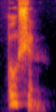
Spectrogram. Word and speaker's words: ocean: horrible now I see this word ocean we see sea before the vowels e a so the C also makes the sh sound here it makes the sh sound like shoes and show ocean ocean now remember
